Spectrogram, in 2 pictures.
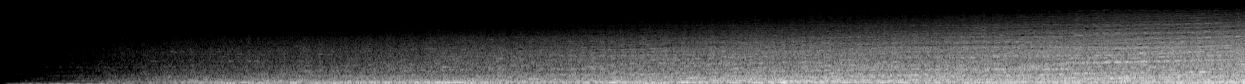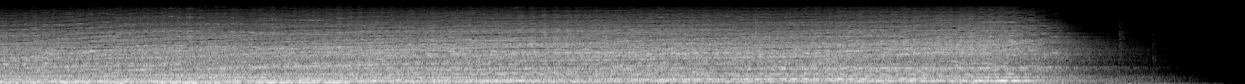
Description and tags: Here's a scary horror violin build-up I made for any of your horror activities!
This sound was made with the mick_gordon_string_efx.sf2 soundfont.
